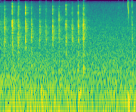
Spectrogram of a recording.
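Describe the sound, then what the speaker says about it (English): Someone types a password on a computer keyboard: about a dozen quick, soft key clicks in an even run, then a pause and two final taps. The clicks are close but faint, with no talking. "now I just type my password in"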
